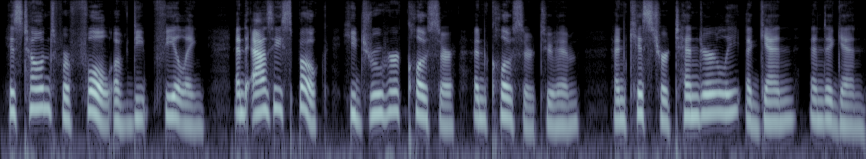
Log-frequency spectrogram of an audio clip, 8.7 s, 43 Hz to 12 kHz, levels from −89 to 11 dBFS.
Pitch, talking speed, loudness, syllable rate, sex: 185 Hz, 180 wpm, -23 LUFS, 4.8 syllables/s, female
